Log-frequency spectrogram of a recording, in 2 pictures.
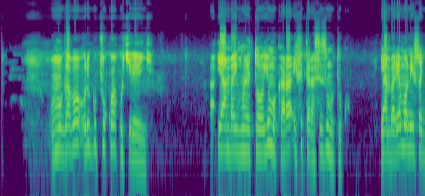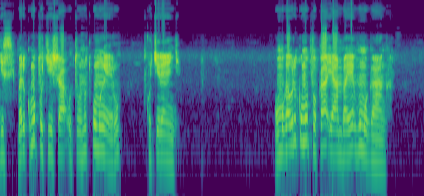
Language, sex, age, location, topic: Kinyarwanda, male, 25-35, Huye, health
